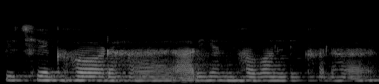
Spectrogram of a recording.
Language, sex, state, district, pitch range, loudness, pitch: Hindi, female, Bihar, Samastipur, 175-190 Hz, -40 LUFS, 180 Hz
